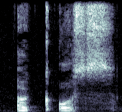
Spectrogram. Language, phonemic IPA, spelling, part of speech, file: Navajo, /ʔɑ̀kʼòs/, akʼos, noun, Nv-akʼos.ogg
- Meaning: neck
